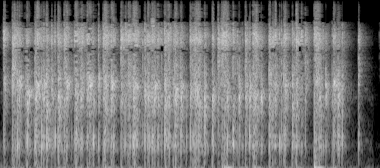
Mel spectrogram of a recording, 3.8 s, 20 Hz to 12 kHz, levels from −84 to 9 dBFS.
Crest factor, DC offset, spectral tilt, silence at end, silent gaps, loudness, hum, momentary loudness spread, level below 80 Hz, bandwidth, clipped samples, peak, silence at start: 8 dB; under 0.1%; 1 dB/octave; 0.15 s; none; -6 LUFS; none; 3 LU; -34 dBFS; 12 kHz; 2%; 0 dBFS; 0 s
